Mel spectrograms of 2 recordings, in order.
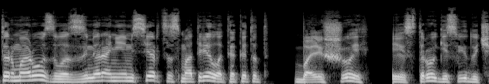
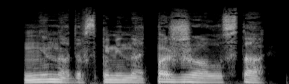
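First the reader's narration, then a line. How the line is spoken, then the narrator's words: Groaning. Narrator (Russian): застонал Брок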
